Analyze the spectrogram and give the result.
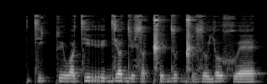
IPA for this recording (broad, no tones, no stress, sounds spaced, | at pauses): tʲ ɛ kː y w ɔ tʲ ə rʲ u dʲ ɔ d y z ɔ ǁ y d u ɡ͡ǁ u z u j o xʷ ɛ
